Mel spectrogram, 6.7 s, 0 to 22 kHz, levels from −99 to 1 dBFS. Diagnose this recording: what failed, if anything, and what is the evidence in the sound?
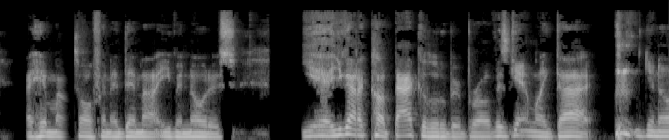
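Long network dropout, likely a network stall, from 0.59 to 0.83 s after "i hit": the concealment buzz or hiss fades into about 60 ms of flat, near-empty waveform before "and i did not".

Burst of packet loss at the network stage, 3.64 to 3.74 s, after "yeah you gotta": 80 ms of smeared, decaying fill on a spectrogram, then "back a little bit" resumes.

Short concealed packet loss, 5.06 to 5.12 s, after "little bit bro if": a 40 ms blurred patch of continued sound, heard as a brief wobble, before "getting like".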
